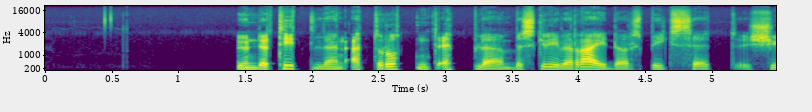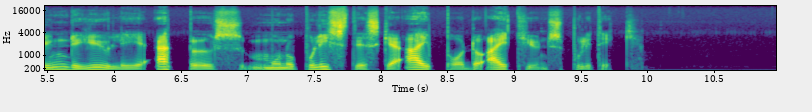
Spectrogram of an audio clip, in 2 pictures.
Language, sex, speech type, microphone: Norwegian, male, read, Sennheiser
